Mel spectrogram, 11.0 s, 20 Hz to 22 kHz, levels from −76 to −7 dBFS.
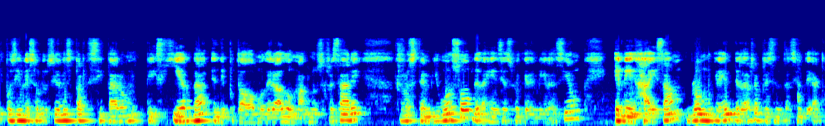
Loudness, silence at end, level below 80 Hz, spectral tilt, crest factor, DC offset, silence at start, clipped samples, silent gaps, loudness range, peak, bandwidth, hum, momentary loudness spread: -24 LUFS; 0 s; -56 dBFS; -5.5 dB/octave; 20 dB; under 0.1%; 0 s; under 0.1%; none; 4 LU; -4 dBFS; 7.6 kHz; none; 12 LU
